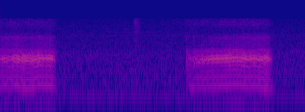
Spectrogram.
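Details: A sleeping dog snoring: two drawn-out, nasal, whistling tones of about seven tenths of a second each, rising slightly then steady, separated by a long quiet pause in a still indoor setting.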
